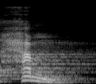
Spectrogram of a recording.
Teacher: tidak boleh berdengung tidak boleh dipanjangkan ditahan-tahan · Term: izhar syafawi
